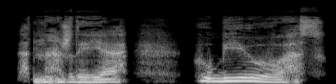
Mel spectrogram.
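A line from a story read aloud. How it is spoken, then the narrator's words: Tearful whisper. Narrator (Russian): прошептал он, и слезы побежали по его щекам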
